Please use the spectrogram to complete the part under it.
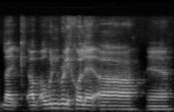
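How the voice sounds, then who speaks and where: A man's voice: mid-range voice, fairly even intonation, a little slow, darkish tone. Rambling man, roomy echo. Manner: rambling, many fillers and restarts. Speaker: sound engineer and product developer, guest. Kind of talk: casual interview chat.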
